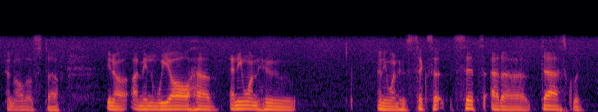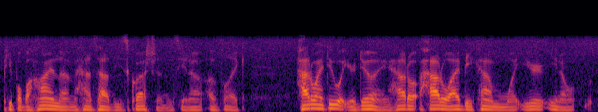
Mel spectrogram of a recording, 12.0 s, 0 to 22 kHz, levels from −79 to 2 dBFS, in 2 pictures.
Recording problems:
high frequencies cut off; noticeable; nothing above 5.5 kHz
hiss; noticeable; throughout; 20 dB below the speech

